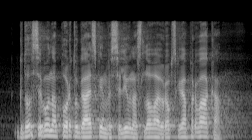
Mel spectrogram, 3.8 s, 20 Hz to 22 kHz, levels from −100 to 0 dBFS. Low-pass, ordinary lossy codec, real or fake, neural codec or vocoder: none; none; real; none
